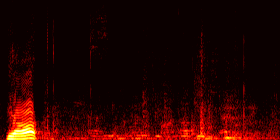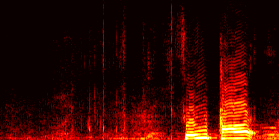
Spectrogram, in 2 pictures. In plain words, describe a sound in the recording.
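An older woman speaks calmly from across a room.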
